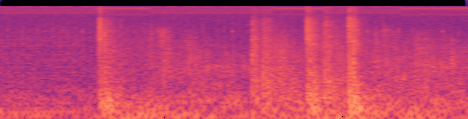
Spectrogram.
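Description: Tank guns fire with loud booming blasts.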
